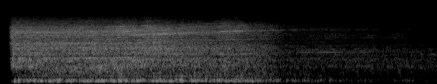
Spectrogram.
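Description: Airplane engine noise as an aircraft flies by: it starts suddenly, stays loud for about two and a half seconds, then fades away.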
